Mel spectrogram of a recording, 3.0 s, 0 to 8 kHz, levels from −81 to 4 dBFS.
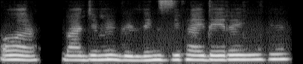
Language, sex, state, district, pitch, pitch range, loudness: Hindi, female, Gujarat, Valsad, 210 Hz, 200-215 Hz, -11 LUFS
